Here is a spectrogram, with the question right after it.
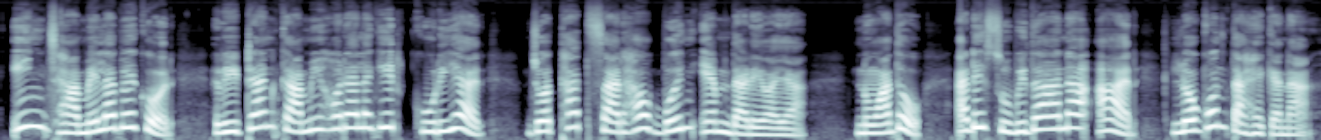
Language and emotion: Santali, happy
